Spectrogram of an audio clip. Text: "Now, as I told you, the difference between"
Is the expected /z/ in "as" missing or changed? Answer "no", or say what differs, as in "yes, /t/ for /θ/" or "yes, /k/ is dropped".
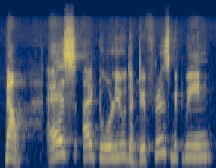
no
